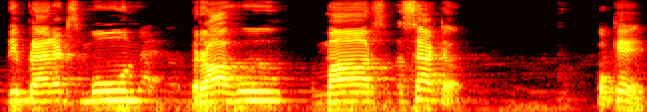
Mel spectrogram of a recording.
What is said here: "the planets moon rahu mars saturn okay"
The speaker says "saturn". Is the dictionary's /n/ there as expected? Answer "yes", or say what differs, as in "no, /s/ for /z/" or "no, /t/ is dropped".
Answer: no, /n/ is dropped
